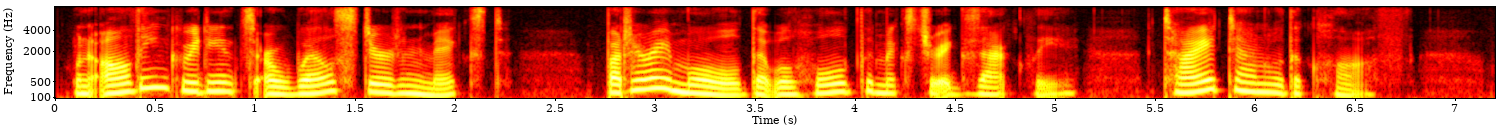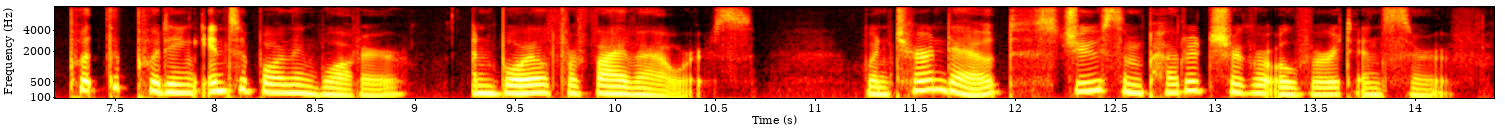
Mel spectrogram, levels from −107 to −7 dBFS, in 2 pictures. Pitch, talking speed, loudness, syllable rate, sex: 200 Hz, 190 wpm, -19 LUFS, 5.5 syllables/s, female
